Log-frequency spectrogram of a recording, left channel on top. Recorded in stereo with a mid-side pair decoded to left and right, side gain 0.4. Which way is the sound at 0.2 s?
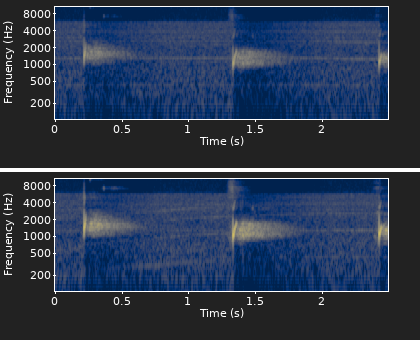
65° right.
